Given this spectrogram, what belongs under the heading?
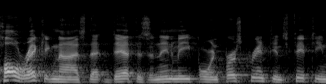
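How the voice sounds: With ordinary pitch variation, the reading voice comes across as natural.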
